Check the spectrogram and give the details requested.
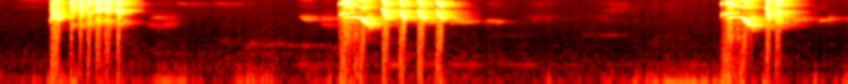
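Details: Therapy song of an orange-headed thrush in the ngeplong manner, aimed at luring others to answer: three dense, rattling bursts of bright, rapid notes about three seconds apart, with soft thin whistles between them.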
